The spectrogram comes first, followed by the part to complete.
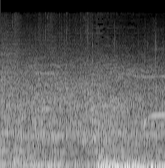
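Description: Football stadium crowd noise with scattered shouting voices during a live play, and a sharp knock about one and a half seconds in.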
